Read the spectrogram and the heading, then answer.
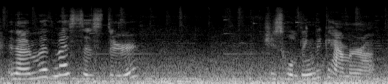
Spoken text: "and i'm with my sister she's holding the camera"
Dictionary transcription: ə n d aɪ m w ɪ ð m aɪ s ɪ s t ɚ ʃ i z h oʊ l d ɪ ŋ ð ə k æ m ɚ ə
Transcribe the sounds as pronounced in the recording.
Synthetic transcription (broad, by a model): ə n aɪ m w ɪ ð m aɪ s ɪ s t ɚ ʃ i z h oʊ l d ɪ ŋ ð ə k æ m ɚ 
